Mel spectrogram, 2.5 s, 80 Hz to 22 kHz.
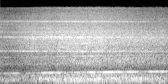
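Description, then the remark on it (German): A hydrogen-powered regional passenger train on Regionalbahn line 15 from Bad Homburg to Waldsolms Brand-Oberndorf in Hessen, Germany, runs steadily. Its continuous rumble is layered with a high electric whine that holds one pitch throughout. No one speaks. “So klingen die neuen Züge der Regionalbahn 15 von Bad Homburg nach Waldsolms Brand-Oberndorf.”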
